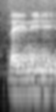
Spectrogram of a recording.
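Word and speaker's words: دينه: Dainihi, ya bacanya daini, hutang kalau din agama.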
